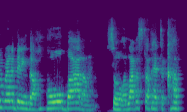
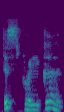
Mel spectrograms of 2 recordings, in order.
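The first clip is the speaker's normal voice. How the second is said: said calmly and much softer, low-key; 4 semitones lower, 11 dB quieter than usual. Retold or imitated. Sister calmly admitting the pizza is good, much softer. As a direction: understate the praise, calm and quiet. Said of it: "she just calmly said".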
